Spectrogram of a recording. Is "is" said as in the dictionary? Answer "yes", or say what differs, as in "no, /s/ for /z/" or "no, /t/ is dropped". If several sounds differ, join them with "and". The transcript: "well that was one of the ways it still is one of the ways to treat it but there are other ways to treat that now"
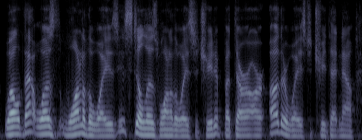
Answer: yes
